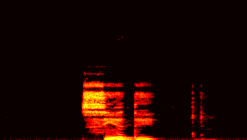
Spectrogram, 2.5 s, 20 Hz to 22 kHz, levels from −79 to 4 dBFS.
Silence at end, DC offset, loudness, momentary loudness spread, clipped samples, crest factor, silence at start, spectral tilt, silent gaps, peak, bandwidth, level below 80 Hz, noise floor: 0.95 s; under 0.1%; -13 LUFS; 15 LU; under 0.1%; 18 dB; 0.85 s; -3.5 dB/octave; none; -2 dBFS; 9.6 kHz; -60 dBFS; -72 dBFS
